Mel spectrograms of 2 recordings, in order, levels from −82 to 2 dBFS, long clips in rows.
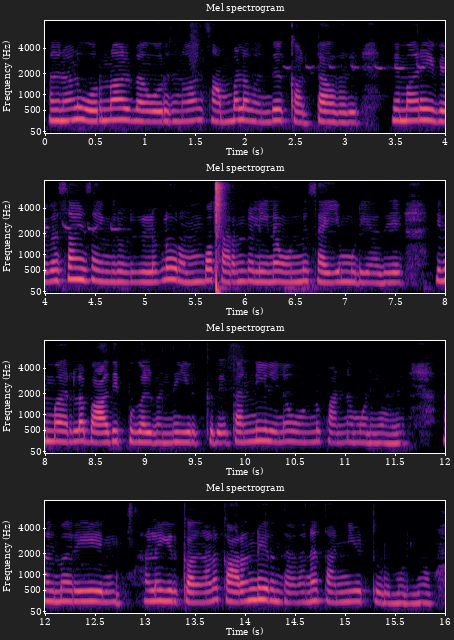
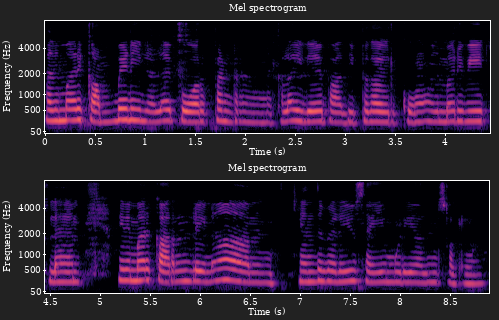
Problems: none marked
